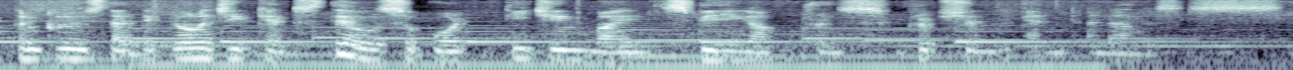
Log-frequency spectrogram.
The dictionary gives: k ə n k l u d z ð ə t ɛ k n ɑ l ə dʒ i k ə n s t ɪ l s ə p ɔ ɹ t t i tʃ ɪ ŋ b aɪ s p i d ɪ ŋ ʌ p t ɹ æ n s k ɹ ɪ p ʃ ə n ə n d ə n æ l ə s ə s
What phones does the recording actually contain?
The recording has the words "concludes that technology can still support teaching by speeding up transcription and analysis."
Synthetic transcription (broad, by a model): k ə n k l u d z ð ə t ɛ k n ɑ l ə dʒ i k ə n s t ɪ l s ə p ɔ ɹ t t i tʃ ɪ ŋ b aɪ s p i d ɪ ŋ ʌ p t ɹ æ n s k ɹ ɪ p ʃ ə n ə n d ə n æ l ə s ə s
